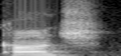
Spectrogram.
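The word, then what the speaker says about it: xonsh: talk on conch yeah it's spelled x-o-n-s-h but it's pronounced conch um it is a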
